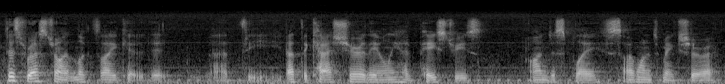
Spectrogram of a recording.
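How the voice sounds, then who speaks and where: A man's voice: fairly low pitch, steady tone. Young Canadian man in his twenties, talk show guest, hesitant storyteller, audible hiss on the recording. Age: 20s. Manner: halting storytelling with many restarts and fillers.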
